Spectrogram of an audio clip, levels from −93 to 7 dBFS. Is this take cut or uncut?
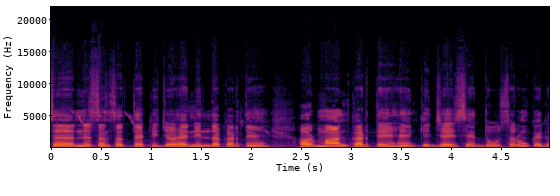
uncut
